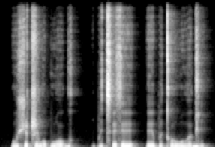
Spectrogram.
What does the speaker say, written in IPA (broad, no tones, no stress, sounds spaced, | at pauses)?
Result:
u ʃ ɛ ʈ͡ʂ e w o p w o ɡ | p i t͡sʼ e s e | e p ɪ kʼ ʊ w u ə̯ ɡ i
